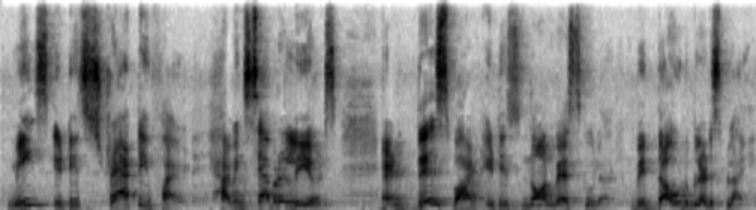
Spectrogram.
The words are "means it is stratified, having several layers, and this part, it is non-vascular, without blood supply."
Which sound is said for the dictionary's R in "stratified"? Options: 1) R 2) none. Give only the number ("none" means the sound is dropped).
1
